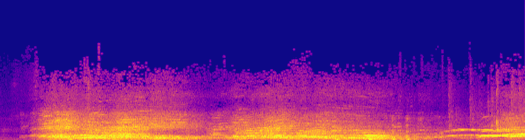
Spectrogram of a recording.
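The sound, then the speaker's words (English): A large conference crowd in Germany cheers and shouts together in a sustained, loud roar lasting several seconds, with a few whistles rising near the end. “I'm here at the gig conference in Germany, and the crowd here wanted to share something with you.”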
